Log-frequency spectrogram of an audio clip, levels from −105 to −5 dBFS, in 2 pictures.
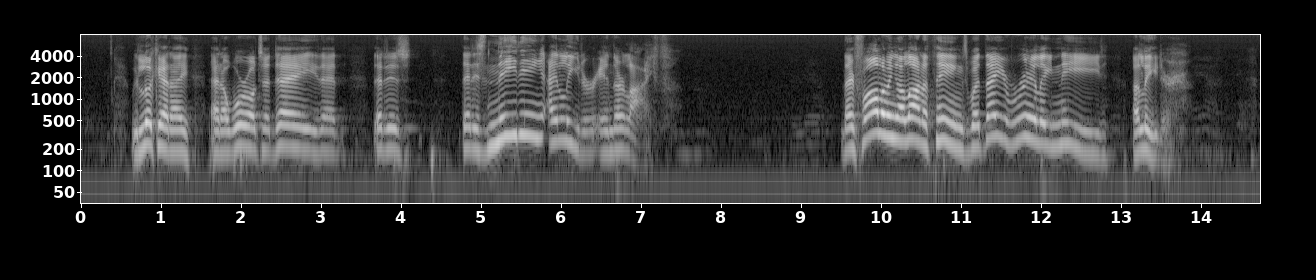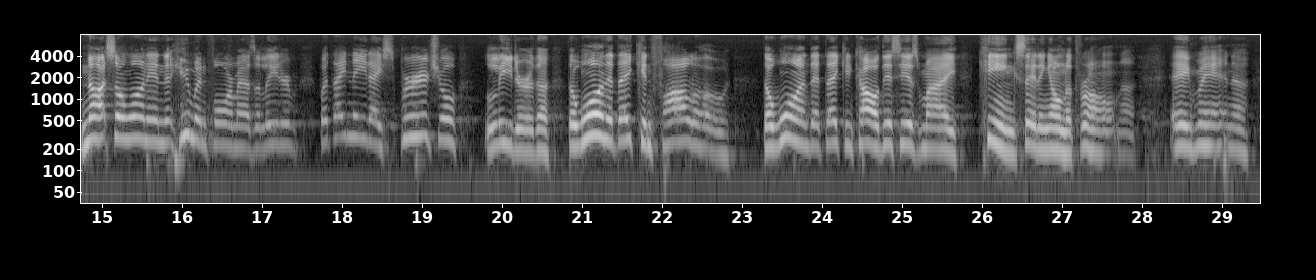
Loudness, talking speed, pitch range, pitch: -31 LUFS, 140 wpm, 190-250 Hz, 215 Hz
